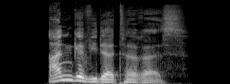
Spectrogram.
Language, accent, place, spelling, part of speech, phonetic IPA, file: German, Germany, Berlin, angewiderteres, adjective, [ˈanɡəˌviːdɐtəʁəs], De-angewiderteres.ogg
- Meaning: strong/mixed nominative/accusative neuter singular comparative degree of angewidert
